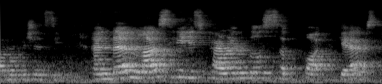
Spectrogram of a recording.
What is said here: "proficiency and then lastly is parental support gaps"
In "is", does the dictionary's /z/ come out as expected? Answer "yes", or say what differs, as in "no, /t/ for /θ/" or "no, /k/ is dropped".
no, /s/ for /z/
